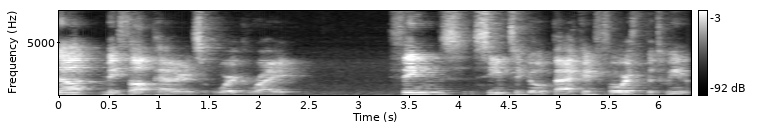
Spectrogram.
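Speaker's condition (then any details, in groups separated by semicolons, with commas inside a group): No condition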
